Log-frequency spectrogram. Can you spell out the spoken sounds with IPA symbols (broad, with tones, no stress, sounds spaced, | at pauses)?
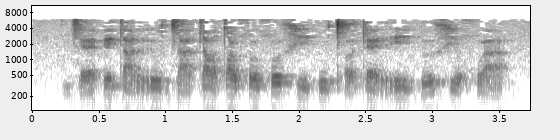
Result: d͡z ɛ˩˧ ʔ e˧˥˧ t a˩˧ r u˧˩˧ d͡z a˩˧ t ɛ˧˩˧ tˤ ɯ˧˩˧ χʷ i˧˩˧ χʷ ɯ˧˥˧ x i˧˩˧ ʔ u˨˩ tʼ ʌ˩˧ t ɛ˨˩ r i˧˩˧ ʔ ɯ˧˥˧ x i˨˩ χʷ a˧˩˧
